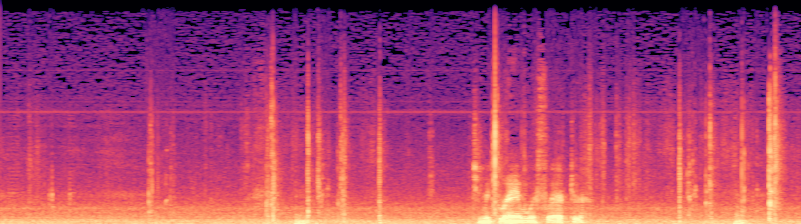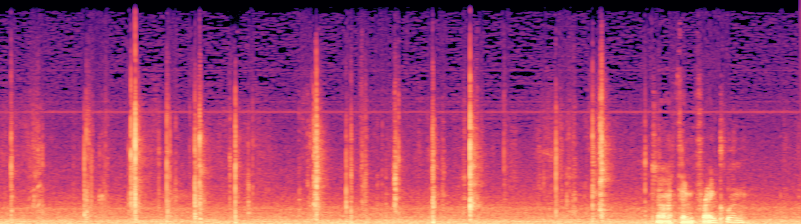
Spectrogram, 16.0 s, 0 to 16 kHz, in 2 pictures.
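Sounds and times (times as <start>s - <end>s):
low steady hum: 0.0s - 16.0s
cards flipping and slapping: 1.4s - 1.8s, 2.4s - 3.9s, 4.8s - 14.6s.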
